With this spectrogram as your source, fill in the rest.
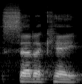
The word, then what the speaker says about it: cestui: You, the baby, are what is called a Cestui, pronounced Sedeke, trust, the straw man, or rather the collateral of the corpus body of the trust.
